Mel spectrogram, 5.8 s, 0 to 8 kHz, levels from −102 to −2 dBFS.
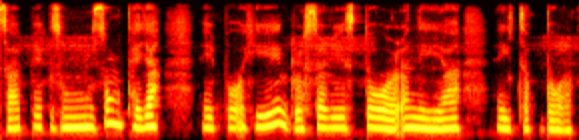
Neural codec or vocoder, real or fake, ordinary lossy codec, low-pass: none; real; none; 7.2 kHz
